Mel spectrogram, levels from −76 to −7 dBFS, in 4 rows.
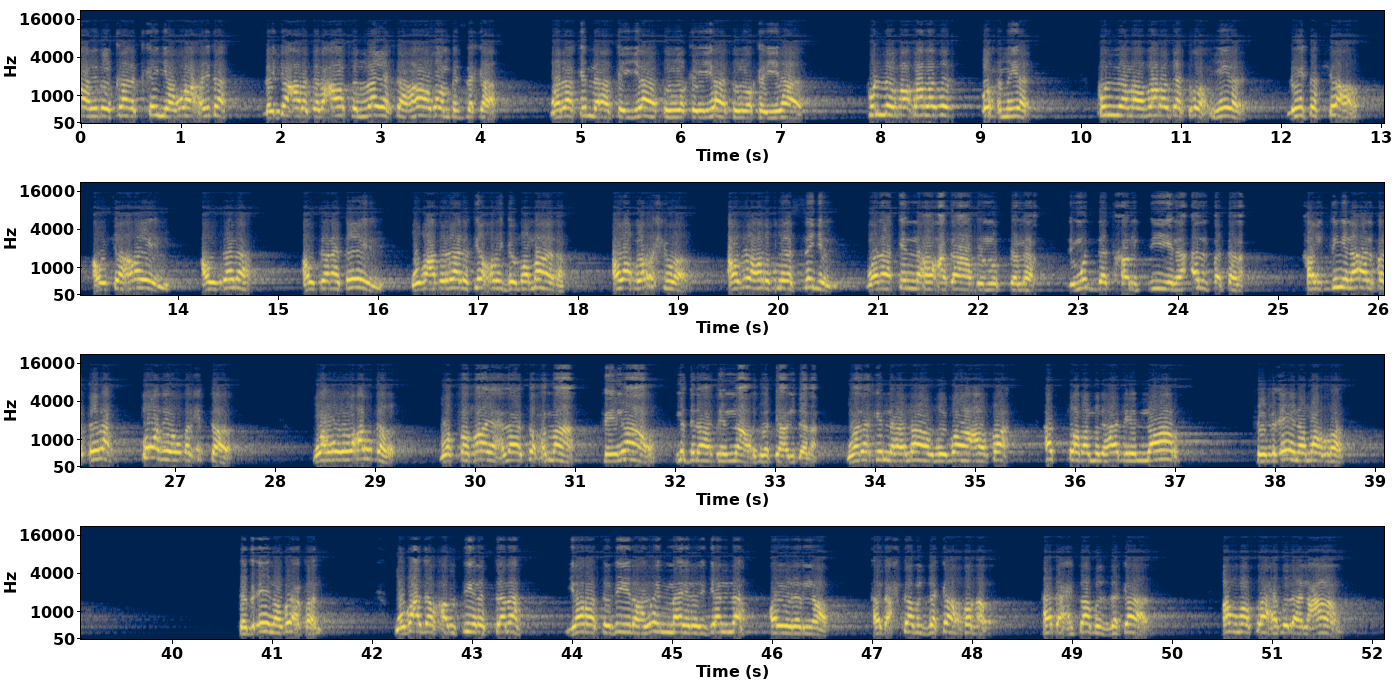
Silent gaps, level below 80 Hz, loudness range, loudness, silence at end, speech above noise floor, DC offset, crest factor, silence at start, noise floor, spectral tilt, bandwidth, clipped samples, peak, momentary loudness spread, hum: none; -58 dBFS; 2 LU; -14 LUFS; 0.35 s; 63 dB; under 0.1%; 12 dB; 0 s; -76 dBFS; -3 dB/octave; 16 kHz; under 0.1%; -2 dBFS; 7 LU; none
